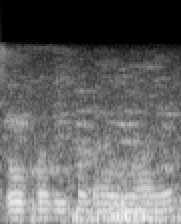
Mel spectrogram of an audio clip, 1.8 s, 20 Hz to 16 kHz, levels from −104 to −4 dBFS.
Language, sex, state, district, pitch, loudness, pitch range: Hindi, male, Uttar Pradesh, Shamli, 125 Hz, -17 LUFS, 125-130 Hz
